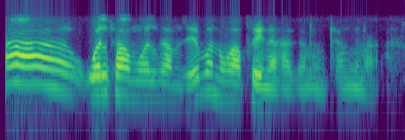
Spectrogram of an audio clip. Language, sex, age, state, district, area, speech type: Bodo, male, 18-30, Assam, Chirang, rural, conversation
